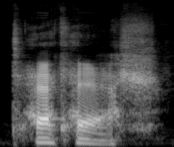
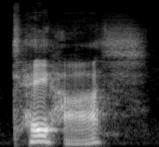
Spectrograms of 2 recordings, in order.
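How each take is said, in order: First: The middle consonant is a hard K sound. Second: The middle consonant is soft, with no K. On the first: "I don't know where he's getting the K sound" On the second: "So when you look up that word, it's Tejas"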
